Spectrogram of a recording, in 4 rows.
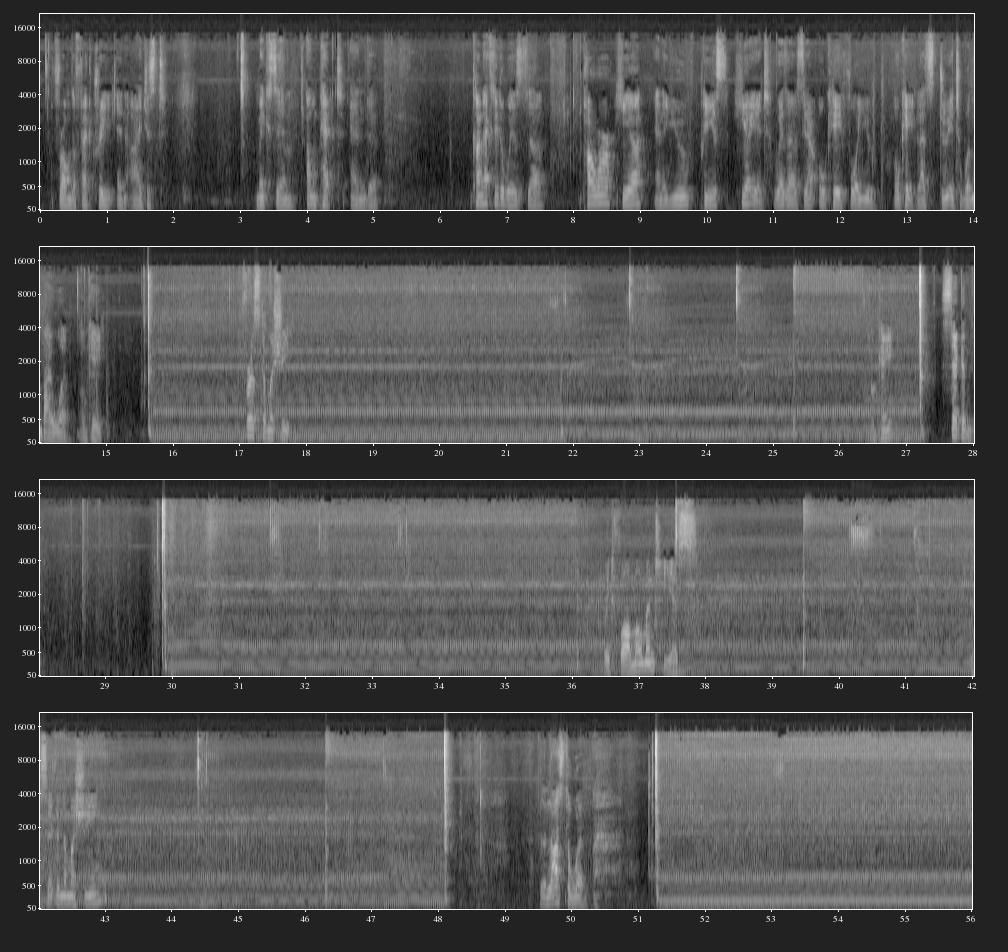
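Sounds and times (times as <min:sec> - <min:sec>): vacuum pump humming: 0:15.6 - 0:27.4, 0:29.8 - 0:48.3, 0:50.4 - 0:56.0
sharp clicks: 0:27.2 - 0:27.4.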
